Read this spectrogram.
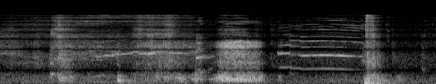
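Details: Domestic cat, one of several startled by ordinary objects, gives drawn-out tonal meows that slide slightly in pitch, three or four in a row, broken by rustling and a sharp thump near the end.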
